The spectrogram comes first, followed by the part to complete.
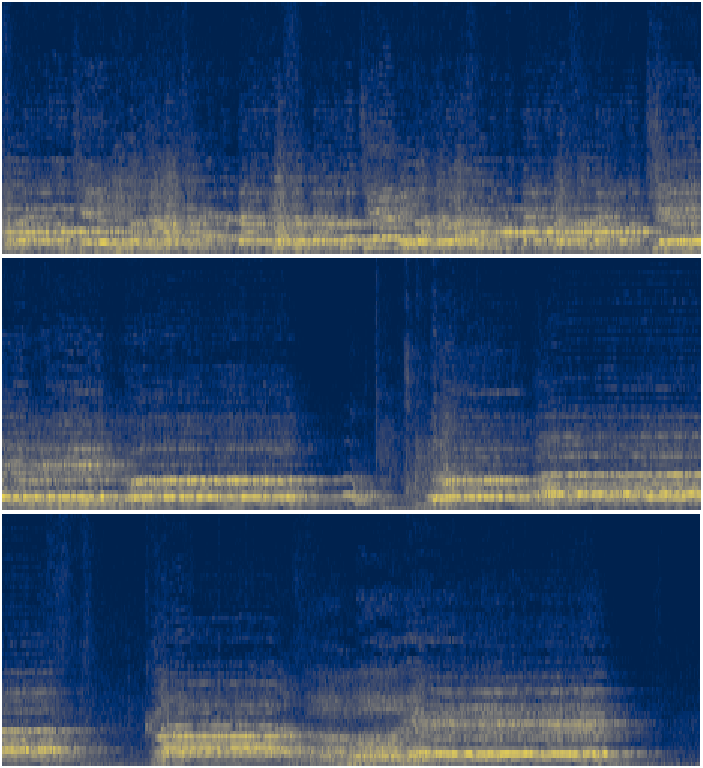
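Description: Mixed-voice chamber choir singing a cappella, holding full sustained chords, with two brief breaks about ten and fifteen seconds in.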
